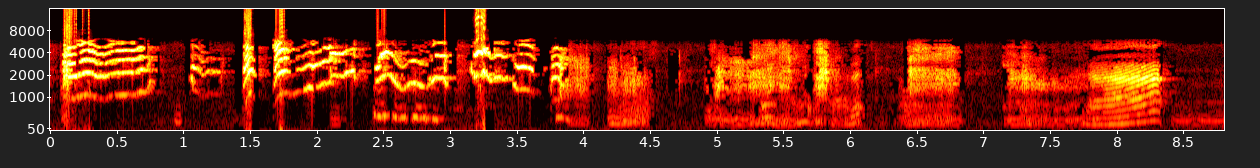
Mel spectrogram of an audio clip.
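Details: A 9-week-old, 2 lb male Miniature Pinscher puppy whines in high wavering cries, then breaks into harsh, raspy snarls of protest while his harness is taken off over his head.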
